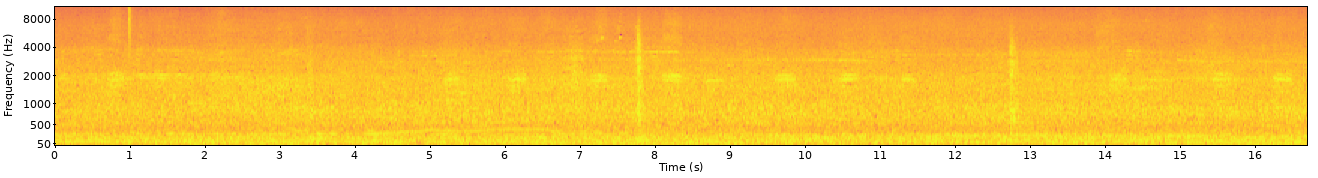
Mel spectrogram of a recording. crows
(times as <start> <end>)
8.1 8.8, 11.3 11.5, 15.4 16.6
